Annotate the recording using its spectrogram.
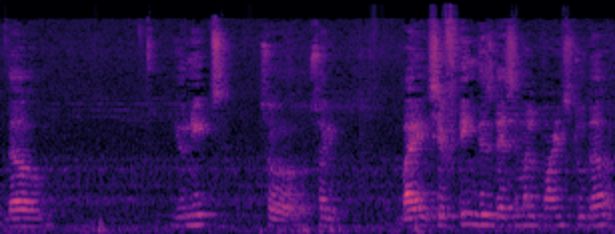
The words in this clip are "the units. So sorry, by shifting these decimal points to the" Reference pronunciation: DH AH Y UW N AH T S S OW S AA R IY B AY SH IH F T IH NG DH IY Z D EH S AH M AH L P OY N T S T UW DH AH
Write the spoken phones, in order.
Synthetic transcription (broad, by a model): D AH Y UW N AH T S S OW S AA R IY B AY SH IH F T IH NG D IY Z D EH S AH M AH L P OY N T S T UW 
